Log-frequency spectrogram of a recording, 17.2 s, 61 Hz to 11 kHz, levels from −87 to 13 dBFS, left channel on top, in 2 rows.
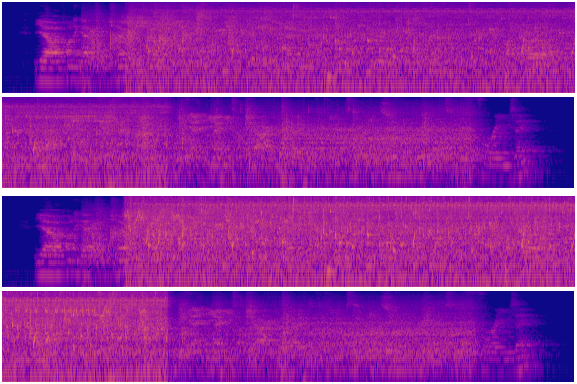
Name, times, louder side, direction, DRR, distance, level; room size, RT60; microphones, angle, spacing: voice 1, 0.3-4.8 5.5-6.7 7.4-9.5 10.5-16.5, left 1 dB, 75° left, -7 dB, 3.7 m, -45 dB
sound 1, 1.2-15.6, left 1 dB, 50° left, 2.6 m, -43 dB
sound 2, 1.8-11.1, right 8 dB, 40° right, 0.5 m, -31 dB
7.3 x 7.0 x 6.5 m, 1.1 s
head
